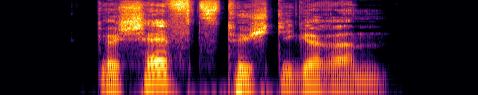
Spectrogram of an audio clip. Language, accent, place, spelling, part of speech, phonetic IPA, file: German, Germany, Berlin, geschäftstüchtigerem, adjective, [ɡəˈʃɛft͡sˌtʏçtɪɡəʁəm], De-geschäftstüchtigerem.ogg
- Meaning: strong dative masculine/neuter singular comparative degree of geschäftstüchtig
